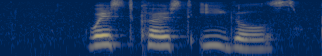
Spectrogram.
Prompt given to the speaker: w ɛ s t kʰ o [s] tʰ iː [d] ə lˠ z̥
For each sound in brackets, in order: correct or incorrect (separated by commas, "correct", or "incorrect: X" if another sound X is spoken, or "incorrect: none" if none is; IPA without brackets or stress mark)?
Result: correct, incorrect: ɡ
